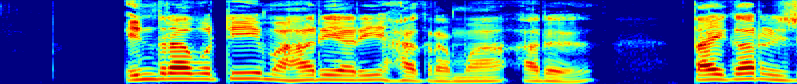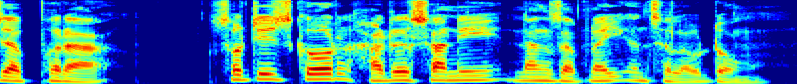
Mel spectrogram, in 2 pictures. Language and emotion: Bodo, neutral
